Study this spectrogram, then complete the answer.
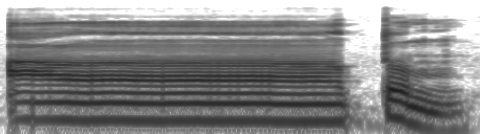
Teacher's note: karena nun sukun bertemu dengan huruf ta nun sukun dibaca samar dan didengungkan selama tiga harakat atau tiga detik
